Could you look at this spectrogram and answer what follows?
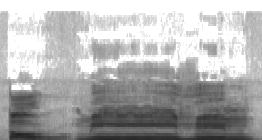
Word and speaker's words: ترميهم: ওয়া আরসালা আলাইহিম তয়রান, তয়রান, ত ত তয়রান আবাবিল, তারমিহিম, এটা হচ্ছে ছোট হা, তারমিহিম বিহিজারাতিম মিন সিজ্জিল ফাজআলাহুম, ফাজা জিম, হ্যাঁ, ফাজআলাহুম কাআস, কাআস, কাআসফিম মাকুল।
